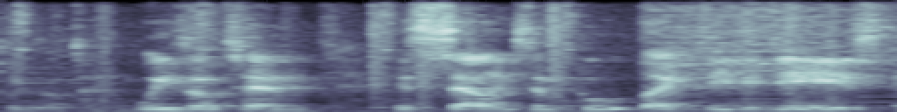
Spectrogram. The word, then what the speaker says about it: Weaselton: at one point and Judy calls him Duke Weselton and he says it's pronounced weaselton and in Frozen it's the inverse of that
